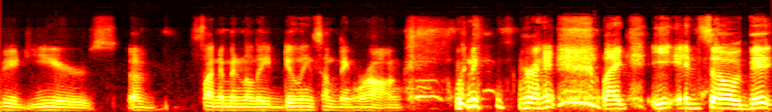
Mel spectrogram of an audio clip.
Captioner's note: laughing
